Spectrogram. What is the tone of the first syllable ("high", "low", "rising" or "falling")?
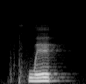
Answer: falling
